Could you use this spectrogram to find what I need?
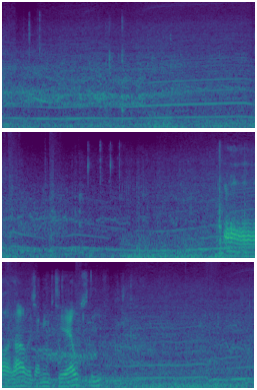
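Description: A racing car engine hums steadily, its pitch rising and falling as the car speeds up and slows down.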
